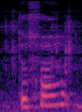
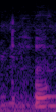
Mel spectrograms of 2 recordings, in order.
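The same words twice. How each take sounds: First: Higher rising the fuck; indignant question. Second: Very soft muttered the fuck; muttered repeat. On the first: Viewer reacting to the kissing request, indignant rise. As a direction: toss it out in disbelief. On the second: Viewer reacting to the finger sucking, soft mutter. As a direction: mutter it under your breath. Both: Real, not acted.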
